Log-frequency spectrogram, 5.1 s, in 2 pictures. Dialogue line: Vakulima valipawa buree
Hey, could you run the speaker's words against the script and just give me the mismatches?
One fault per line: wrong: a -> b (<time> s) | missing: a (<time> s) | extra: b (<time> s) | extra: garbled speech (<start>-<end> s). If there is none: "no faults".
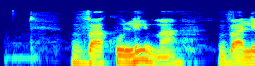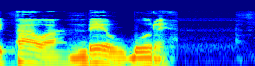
extra: mbeu (3.2 s)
